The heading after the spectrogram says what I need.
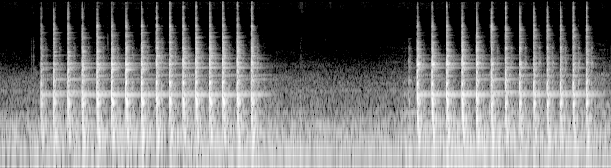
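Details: Jeep Wrangler TJ brakes give two bursts of sharp, even ratcheting clicks, almost three per second. The pads appear to shift slightly in the bracket, locking up and releasing repeatedly; cause suspected, not confirmed.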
